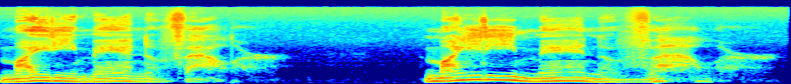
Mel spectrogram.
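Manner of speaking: slow, low whisper; echoing memory. Acted. Words ringing in Gideon's ears years afterwards, slow hushed echo. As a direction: whisper it drawn out, like words lingering. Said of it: "those words just rang in Gideon's ears".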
